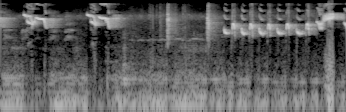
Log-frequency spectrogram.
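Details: A pied bushchat sings high, sweet whistled phrases, then a fast run of about a dozen even chirps, several per second, over a faint low hum; background music is also present.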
